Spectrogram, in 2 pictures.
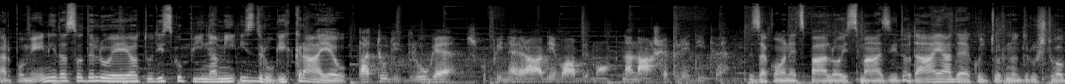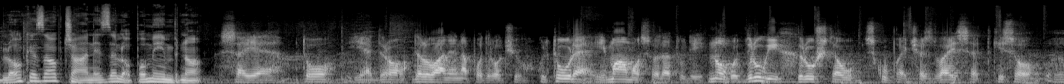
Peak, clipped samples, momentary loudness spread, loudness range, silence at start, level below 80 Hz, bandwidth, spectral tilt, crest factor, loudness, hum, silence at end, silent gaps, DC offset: -4 dBFS; under 0.1%; 9 LU; 3 LU; 0 s; -42 dBFS; 18 kHz; -4.5 dB/octave; 16 dB; -19 LUFS; none; 0 s; none; under 0.1%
